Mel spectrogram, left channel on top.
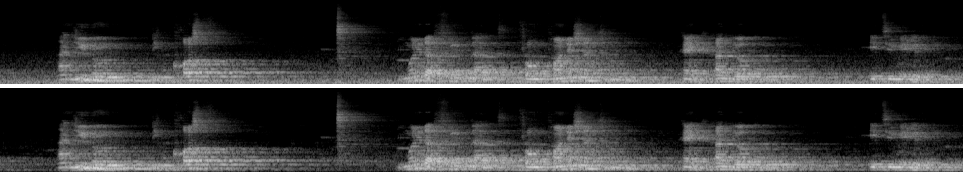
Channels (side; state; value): left; noise; rumble, 11 dB below the sound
